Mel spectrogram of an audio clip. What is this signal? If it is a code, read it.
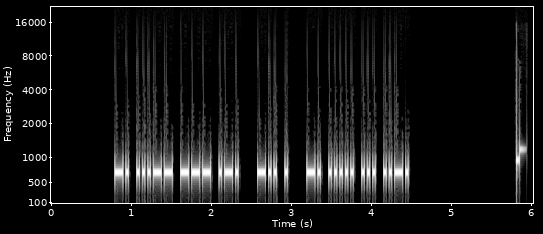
Morse code, heard as a keyed tone, about 34 wpm, 700 Hz. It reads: N3OR DE N5SF
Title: USA Callsign DE Callsign - 4 Characters - 35wpm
